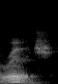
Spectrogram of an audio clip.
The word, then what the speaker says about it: Rouge: no, no, no, this No, actually no, I mispronounced it. That's that's not Rogue. That's Rouge. Rouge.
